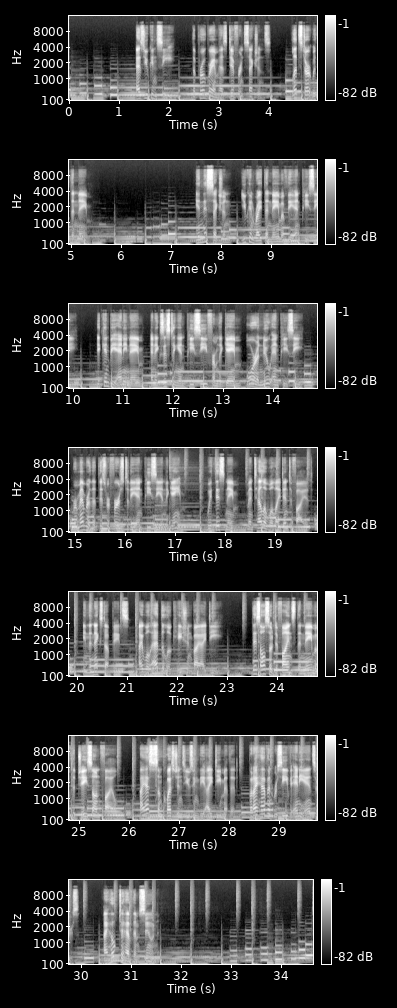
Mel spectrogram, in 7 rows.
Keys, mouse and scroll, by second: 10.0 click, 11.5-13.1 typing, 15.3-18.4 typing, 20.3-22.0 typing, 26.8 click, 28.3 j, 29.8 o, 32.6 click.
